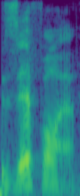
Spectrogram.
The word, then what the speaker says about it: Zephyr: Zephyr.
